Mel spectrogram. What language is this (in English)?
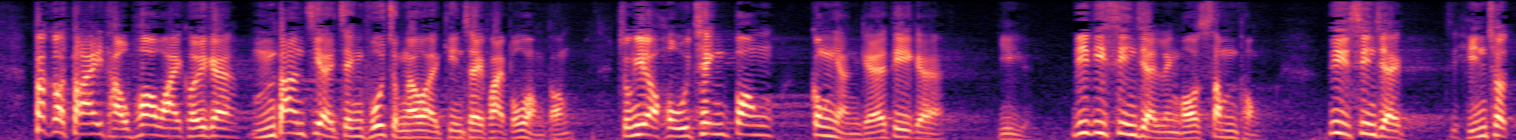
Cantonese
